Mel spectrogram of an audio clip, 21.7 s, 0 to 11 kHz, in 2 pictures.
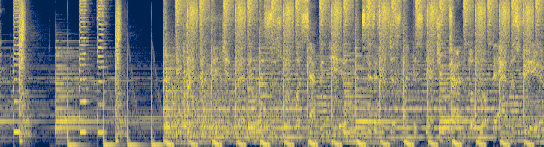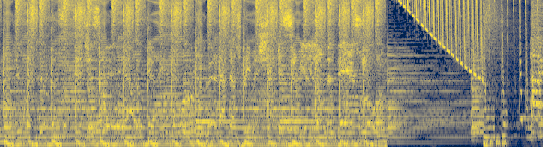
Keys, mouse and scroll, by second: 0.9 Escape, 1.8 click, 7.2 alt+click, 9.1-11.4 drag, 14.7 click, 15.4 click, 16.7 click, 17.8 click, 18.9 click, 19.6-21.7 typing.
